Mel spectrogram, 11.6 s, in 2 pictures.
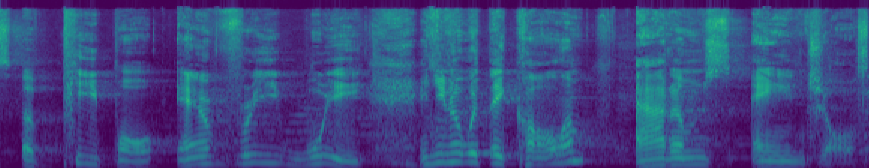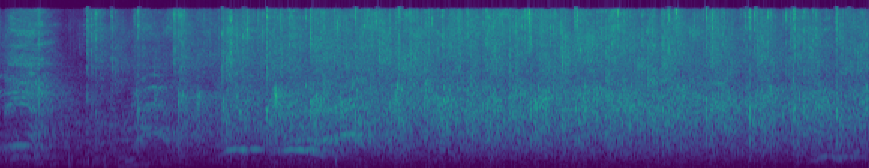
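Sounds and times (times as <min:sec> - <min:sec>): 
speech: 0:00.0 - 0:06.2
audience applause: 0:06.0 - 0:11.5.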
